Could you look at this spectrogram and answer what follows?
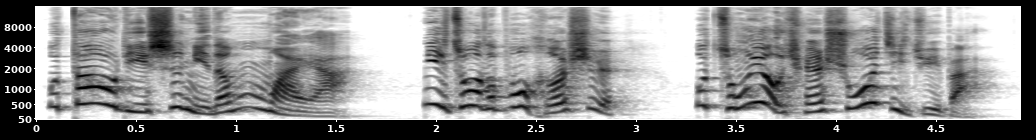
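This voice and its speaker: A woman playing a shrill, furious mother. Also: huge pitch swings, moderate pace. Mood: indignant. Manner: shrill, scolding, hot-tempered.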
